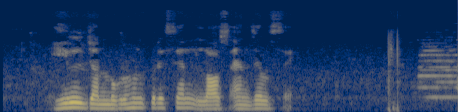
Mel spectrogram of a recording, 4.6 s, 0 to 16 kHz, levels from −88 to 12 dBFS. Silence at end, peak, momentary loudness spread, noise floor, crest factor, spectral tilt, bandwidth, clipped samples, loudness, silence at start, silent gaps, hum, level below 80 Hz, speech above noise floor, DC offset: 0 s; -4 dBFS; 24 LU; -59 dBFS; 20 dB; -8 dB/octave; 7.2 kHz; under 0.1%; -22 LUFS; 0.55 s; none; none; -58 dBFS; 37 dB; under 0.1%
